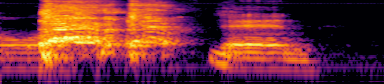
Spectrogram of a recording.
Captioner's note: coughing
